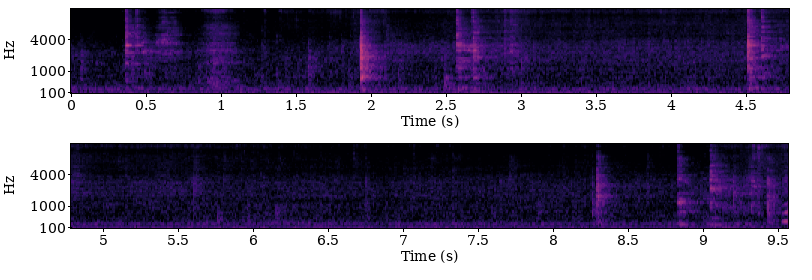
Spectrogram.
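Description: Bread toasting in a frying pan for one-eyed Susans, a faint low sizzle under occasional clinks and scrapes of a utensil against the pan, with no talk.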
